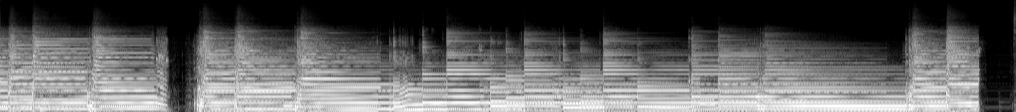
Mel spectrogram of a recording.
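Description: A single-coil electric guitar on the bridge pickup, picked toward the neck, plays sustained distorted chords and riffs, loud and close, with brief pauses between phrases.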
